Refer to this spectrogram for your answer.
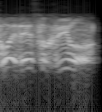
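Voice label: Serbian right wing mood low, speech; War Thunder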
